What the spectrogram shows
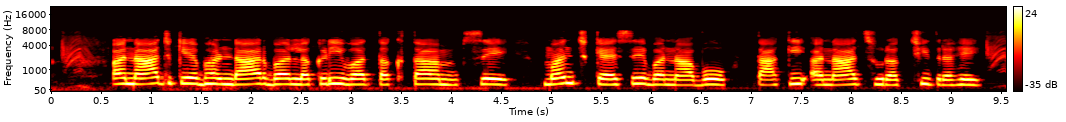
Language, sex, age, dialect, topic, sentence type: Chhattisgarhi, female, 18-24, Central, agriculture, question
